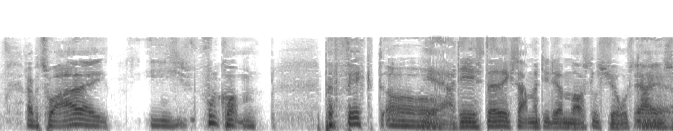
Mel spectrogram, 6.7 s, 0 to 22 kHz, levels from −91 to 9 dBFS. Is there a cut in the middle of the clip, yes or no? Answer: no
